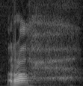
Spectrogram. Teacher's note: Rokhawah ini cirinya mengalir. Mengalir ketika disukun dia akan tetap berbunyi sampai nanti nafasnya habis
